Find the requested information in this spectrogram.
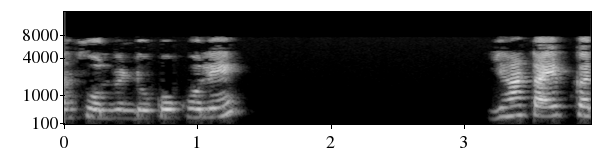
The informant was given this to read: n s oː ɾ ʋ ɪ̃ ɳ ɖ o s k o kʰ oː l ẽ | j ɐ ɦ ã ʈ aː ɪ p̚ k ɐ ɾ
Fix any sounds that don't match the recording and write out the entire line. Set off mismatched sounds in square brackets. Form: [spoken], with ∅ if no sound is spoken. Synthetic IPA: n s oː [l] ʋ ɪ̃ ɳ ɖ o [∅] k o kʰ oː l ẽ | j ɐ ɦ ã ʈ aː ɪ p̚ k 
